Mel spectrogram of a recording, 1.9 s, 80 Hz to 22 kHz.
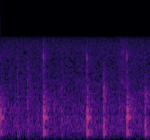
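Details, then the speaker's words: Logic DM-101 turntable during service; motor has about 1.5 mm of movement, sharp light uneven clicks as it moves up and down over near silence; loose motor mount needs tightening from underneath. "The motor has about a 1.5 mil of movement there, and you can hear it clicking as it goes up and down. So the motor mount will need tightening from underneath."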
